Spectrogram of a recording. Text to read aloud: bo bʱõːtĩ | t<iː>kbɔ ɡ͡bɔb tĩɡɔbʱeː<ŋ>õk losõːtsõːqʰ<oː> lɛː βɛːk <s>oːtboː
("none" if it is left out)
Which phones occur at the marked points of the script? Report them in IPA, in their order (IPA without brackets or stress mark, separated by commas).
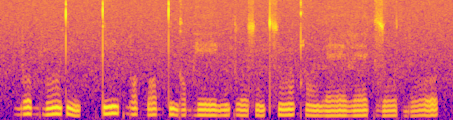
ĩː, ŋ, õː, z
